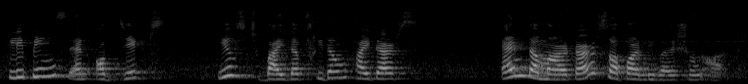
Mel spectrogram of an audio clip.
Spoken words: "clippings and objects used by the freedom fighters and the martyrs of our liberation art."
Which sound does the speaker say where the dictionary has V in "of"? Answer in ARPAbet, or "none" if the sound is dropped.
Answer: P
